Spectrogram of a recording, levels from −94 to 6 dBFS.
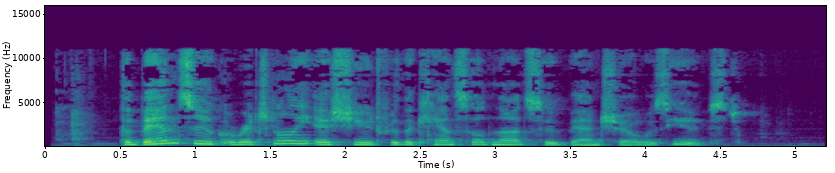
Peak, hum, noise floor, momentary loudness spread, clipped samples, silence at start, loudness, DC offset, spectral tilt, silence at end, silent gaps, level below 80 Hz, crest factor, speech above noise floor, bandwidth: -4 dBFS; none; -60 dBFS; 11 LU; under 0.1%; 0.15 s; -23 LUFS; under 0.1%; -3.5 dB/octave; 0.6 s; none; -64 dBFS; 20 dB; 38 dB; 11.5 kHz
